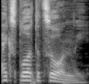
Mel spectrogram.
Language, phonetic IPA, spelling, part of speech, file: Russian, [ɪkspɫʊətət͡sɨˈonːɨj], эксплуатационный, adjective, Ru-эксплуатационный.ogg
- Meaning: 1. operation 2. operational, working 3. exploitative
